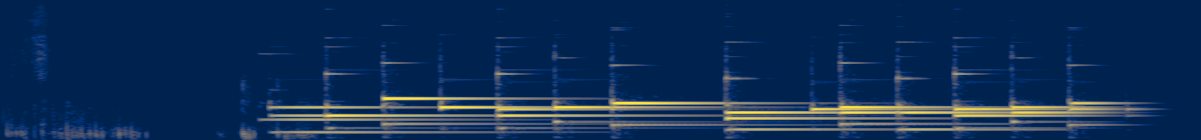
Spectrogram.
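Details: A short rustle, then a bright mallet-percussion melody of chiming notes plays with no animal sound.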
